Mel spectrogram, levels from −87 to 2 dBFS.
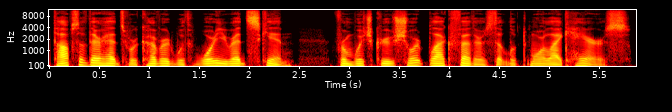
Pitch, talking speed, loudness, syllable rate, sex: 115 Hz, 225 wpm, -22 LUFS, 5.2 syllables/s, male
